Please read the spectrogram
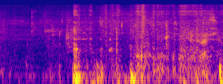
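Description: Several soft knocks and thumps from handling at the council table, irregularly spaced, starting about three-quarters of a second in.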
